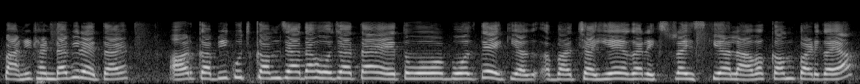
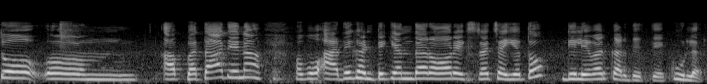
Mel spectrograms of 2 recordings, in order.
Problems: none marked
